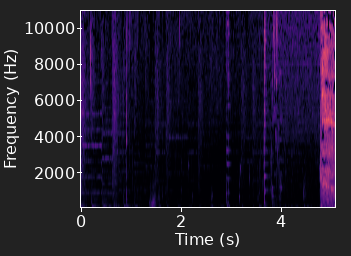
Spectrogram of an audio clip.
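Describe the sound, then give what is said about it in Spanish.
Someone gulps water, a steady series of wet swallowing sounds roughly once a second, ending with a sudden loud breathy rush of noise. “Tienes que ser constante dando un trago por segundo.”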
